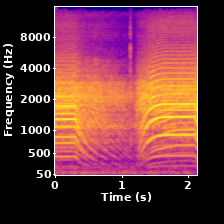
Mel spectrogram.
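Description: The twin electric motors and propellers of a Sky Hunter 230 RC flying wing, held in the hand, running at a steady whine, winding down, then spinning up again about a second in and starting to wind down at the end. Both motors are being driven from the steering control with the throttle centred.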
